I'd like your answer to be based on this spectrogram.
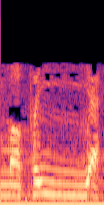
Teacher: كل واو ويا اجتمعتا في كلمة واحدة، في كلمة واحدة، وسبقت إحداهما بالسكون، تقلب الواو إلى ياء وتدغم فصارت مطية، الياء مشددة في مطية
